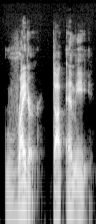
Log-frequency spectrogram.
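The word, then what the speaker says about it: Rytr: see here that we have a website called writer.me this is spelled r-y-t-r dot m e okay and there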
